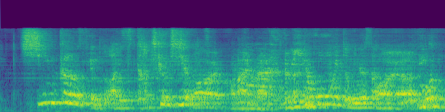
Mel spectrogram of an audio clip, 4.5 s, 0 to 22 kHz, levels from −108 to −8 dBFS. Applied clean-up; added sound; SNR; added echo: neural separator model SepFormer DNS4.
